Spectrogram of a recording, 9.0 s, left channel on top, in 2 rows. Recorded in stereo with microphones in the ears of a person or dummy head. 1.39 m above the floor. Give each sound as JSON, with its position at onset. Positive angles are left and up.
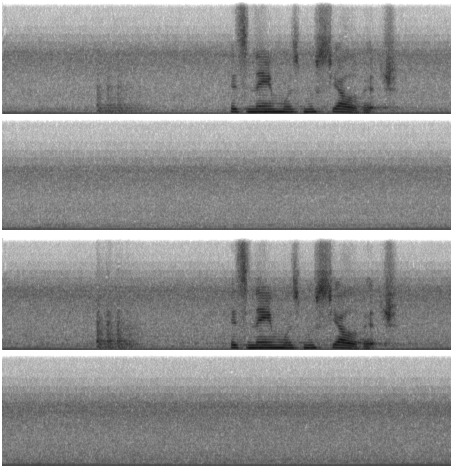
{"t": 0.9, "sound": "a gunshot", "side_deg": -30, "distance_m": 1.2}
{"t": 2.3, "sound": "a woman speaking", "side_deg": -10, "distance_m": 0.7}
